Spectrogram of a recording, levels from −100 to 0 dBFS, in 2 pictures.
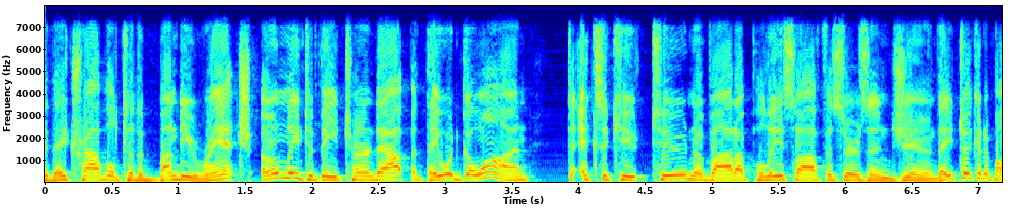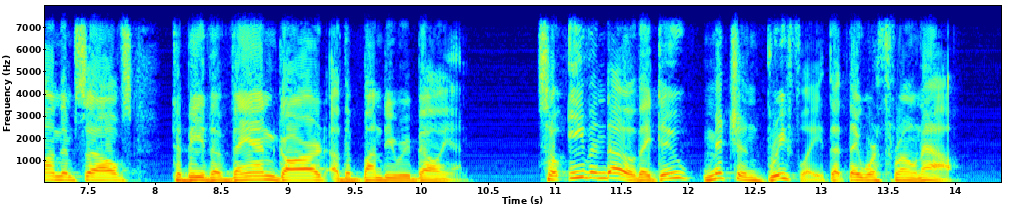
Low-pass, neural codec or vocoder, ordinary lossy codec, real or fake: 7.2 kHz; none; Opus, 64 kbps; real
